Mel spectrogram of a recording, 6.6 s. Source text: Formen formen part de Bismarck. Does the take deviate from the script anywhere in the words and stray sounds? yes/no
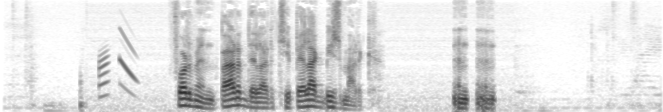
yes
